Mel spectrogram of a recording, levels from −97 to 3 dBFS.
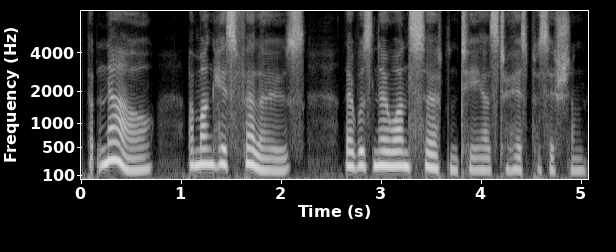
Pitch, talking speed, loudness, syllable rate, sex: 190 Hz, 155 wpm, -21 LUFS, 5.0 syllables/s, female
